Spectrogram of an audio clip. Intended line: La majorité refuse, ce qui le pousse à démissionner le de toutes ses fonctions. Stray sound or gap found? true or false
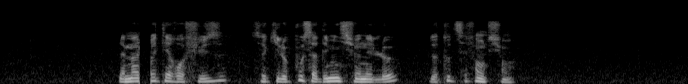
true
